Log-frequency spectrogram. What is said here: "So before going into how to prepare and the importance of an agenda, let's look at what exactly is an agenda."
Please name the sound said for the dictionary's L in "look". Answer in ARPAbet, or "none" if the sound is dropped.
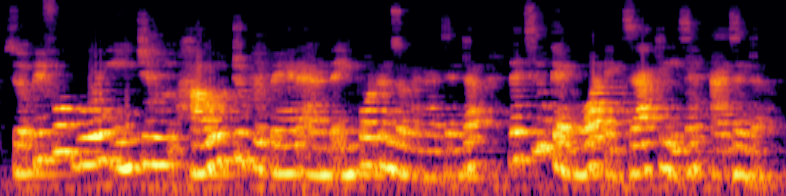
L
